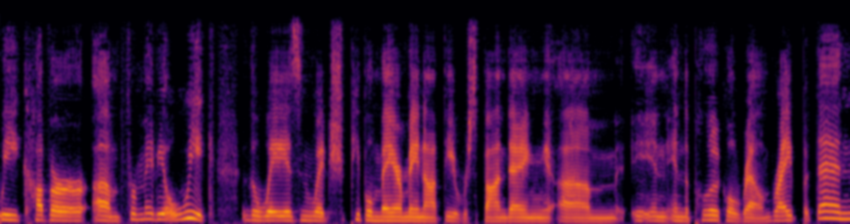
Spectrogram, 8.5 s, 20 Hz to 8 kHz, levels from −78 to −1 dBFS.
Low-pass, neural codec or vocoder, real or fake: 7.2 kHz; codec, 16 kHz, 1.1 kbps, Voila-Tokenizer; fake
